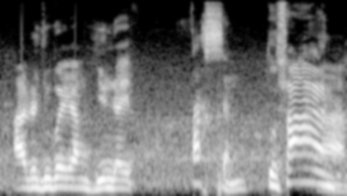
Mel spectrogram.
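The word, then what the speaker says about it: Tucson: Tusan. Nah, bacanya gimana? Iya. Tusan. Bacanya Tusan. Dari berapa tadi?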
